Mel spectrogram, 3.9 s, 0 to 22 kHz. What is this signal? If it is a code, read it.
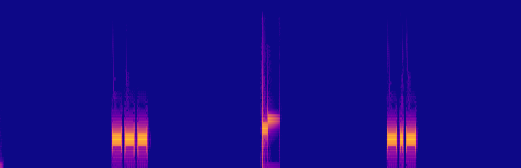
Morse code, heard as a keyed tone, about 48 wpm, 700 Hz. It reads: O K
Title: Single Letter-Number Alt 50wpm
